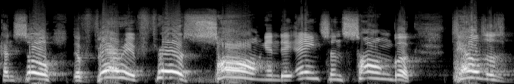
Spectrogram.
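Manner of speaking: climbing into full-force preaching; rising preacher's shout. Acted.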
